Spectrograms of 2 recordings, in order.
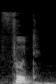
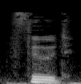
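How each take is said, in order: First: The vowel is short. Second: The vowel is long. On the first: The speaker calls it wrong. "not food" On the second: The speaker calls it right.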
